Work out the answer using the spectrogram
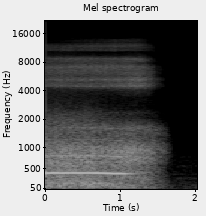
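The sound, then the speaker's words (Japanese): A soft breath is blown onto the right ear to cool it: one long, airy exhale of breathy hiss that holds steady, then fades away to silence. “右耳のほてりを冷まして、ふぅー、ふぅー、ふ”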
